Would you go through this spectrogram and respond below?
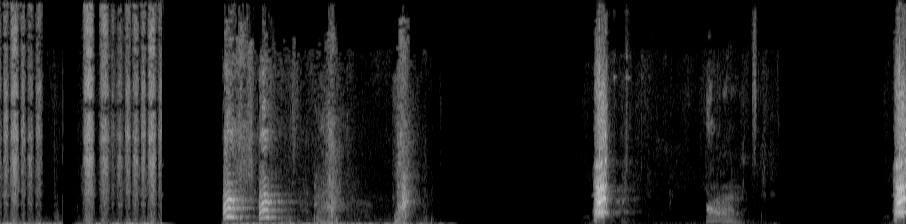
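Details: Aggressive dog barking amid rustling and clattering: a pair of throaty barks, a few scattered clicks and thumps, then one more short bark after a pause.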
